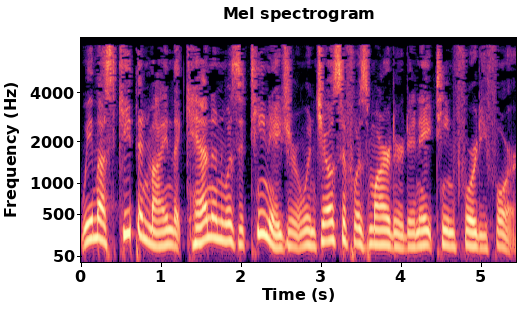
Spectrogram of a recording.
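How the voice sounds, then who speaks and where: A plain, everyday voice from a man, pitched fairly high, its intonation lively, its pace moderate. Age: 60s. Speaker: author reading own paper. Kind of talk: reading aloud.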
